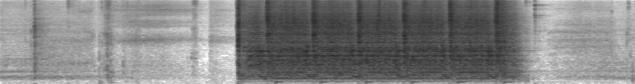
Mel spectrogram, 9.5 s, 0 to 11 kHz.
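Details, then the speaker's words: Ford 302 V8 for a 1967 Mustang, dry compression test after cam run-in: about four seconds of steady, evenly spaced cranking with no weak stroke; reads 140 psi, only 5 psi below the previous 145; even compression. "Right, 140. Well, so far, Cam, it looks like we've done good. Yeah, 5 PSI difference is not bad."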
